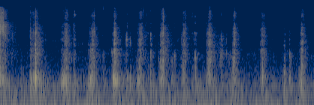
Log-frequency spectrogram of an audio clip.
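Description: Close-miked chewing of a mouthful of raw onion: crisp, wet crunches at about two a second.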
